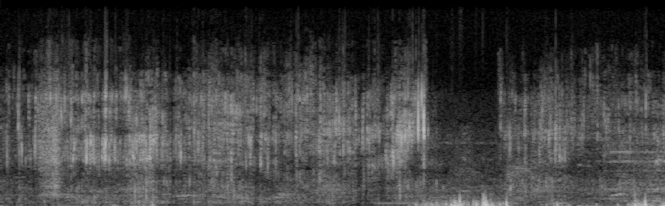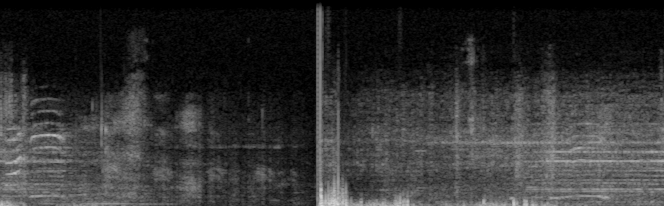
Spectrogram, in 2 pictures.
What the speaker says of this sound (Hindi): तो इसे भी मैं पानी दे दूंगी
